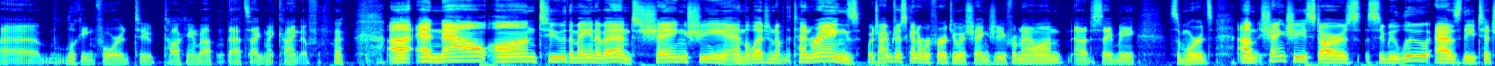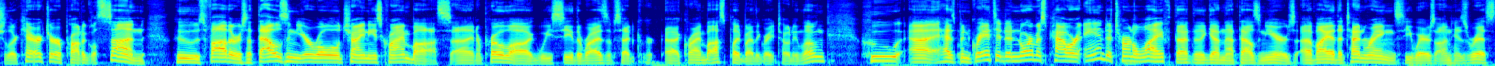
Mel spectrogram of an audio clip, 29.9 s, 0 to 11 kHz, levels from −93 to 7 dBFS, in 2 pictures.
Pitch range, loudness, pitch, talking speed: 115-165 Hz, -24 LUFS, 145 Hz, 220 wpm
